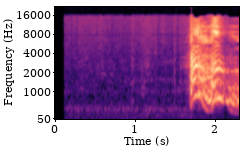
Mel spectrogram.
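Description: Dog barking once near the end, a loud call whose pitch rises and falls, after faint room tone.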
